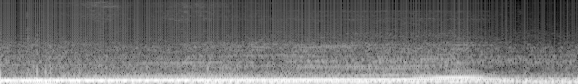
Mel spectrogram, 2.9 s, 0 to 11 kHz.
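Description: Nissan 370Z with a full exhaust holding a loud, close, steady low engine drone with rumbling harmonics, then a rising rev toward the end before the tone eases off.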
